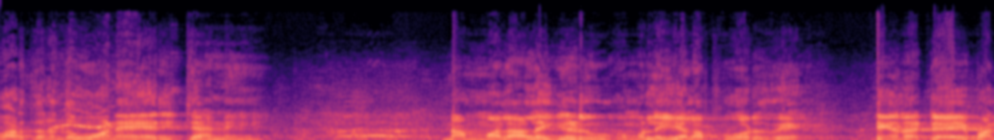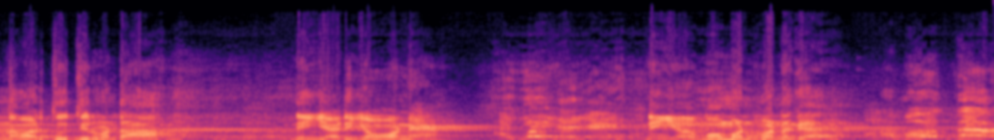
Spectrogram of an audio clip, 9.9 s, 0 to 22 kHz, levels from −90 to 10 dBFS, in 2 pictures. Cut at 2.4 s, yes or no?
no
